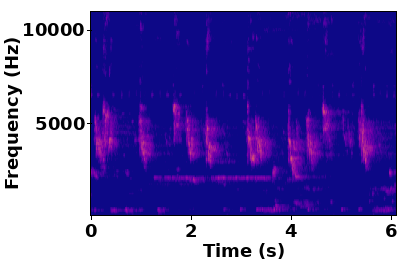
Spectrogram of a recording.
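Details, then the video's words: A house sparrow chirps steadily, giving sharp high cheeps about twice a second in an even rhythm, with a thin sustained tone running beneath part of the series and soft low chatter. "Call of a house sparrow"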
